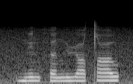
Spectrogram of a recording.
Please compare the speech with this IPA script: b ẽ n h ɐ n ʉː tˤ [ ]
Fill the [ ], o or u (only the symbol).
o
